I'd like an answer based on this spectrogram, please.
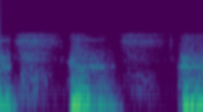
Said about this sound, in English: They say, yeah. And when they demonstrate it to me, they breathe in, out.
